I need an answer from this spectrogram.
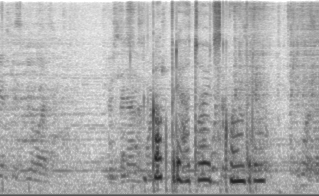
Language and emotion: Russian, sad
